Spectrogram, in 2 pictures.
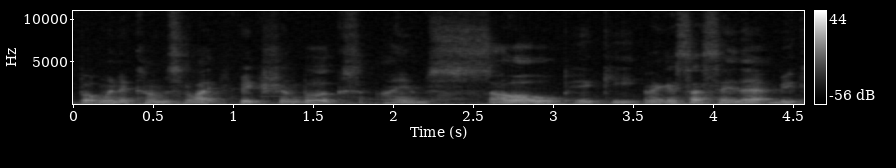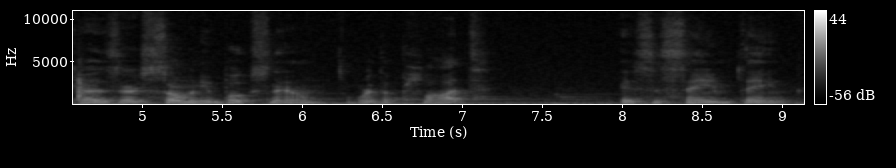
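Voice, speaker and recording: A man's voice: steady tone, normal speed, soft background music. A young man from Texas with a Texan Southern accent, chatting casually in a personal vlog and filling his talk with "like" and repeats. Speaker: vlogger. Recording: echoey room with faint rumble.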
